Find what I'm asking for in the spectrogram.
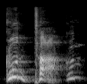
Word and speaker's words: Gunther: The announcer goes, like, Fabian Aichner, Marcel Bartel, and Gunther, and he goes, nein. It's pronounced Gunther.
